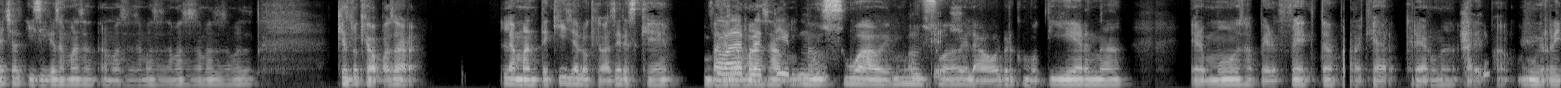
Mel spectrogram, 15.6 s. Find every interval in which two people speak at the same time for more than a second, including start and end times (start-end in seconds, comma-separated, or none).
7.0-8.3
